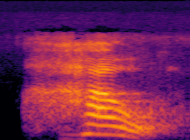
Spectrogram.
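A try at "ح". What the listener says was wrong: ஹ இல்ல, பாத்தீங்களா ரெண்டு வித்தியாசம் இருக்குது. மூணாவது தான் ஹ. நாலாவது ஹா. ஹா இல்ல. ஹா இல்ல. ஹான்னு சொன்னா அதான் மூணாவது. இது வந்து ஹா. தொண்டையால காரி வரணும். காரி காரி செல்றது ஹா. அந்த அந்த ஹா தான் சரி. தொண்டையால காரி வருது ஹா.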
